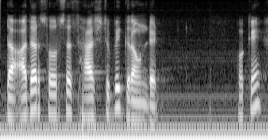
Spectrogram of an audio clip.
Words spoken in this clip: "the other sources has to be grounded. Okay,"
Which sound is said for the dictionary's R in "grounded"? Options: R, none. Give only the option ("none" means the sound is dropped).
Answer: R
